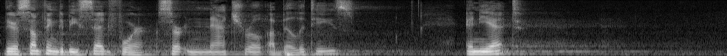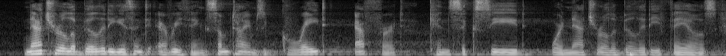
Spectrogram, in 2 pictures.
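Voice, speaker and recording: A man preaching a homily as a priest, haltingly, pausing in mid-sentence, in a reverberant church. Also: mid-range voice, steady tone, dark tone.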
